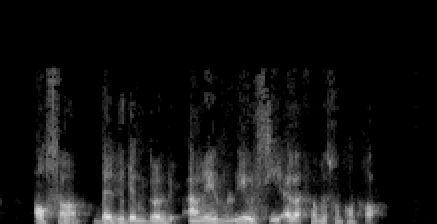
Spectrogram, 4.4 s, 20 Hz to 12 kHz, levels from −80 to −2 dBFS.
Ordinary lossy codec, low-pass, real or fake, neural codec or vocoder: MP3, 32 kbps; 10.8 kHz; fake; codec, 24 kHz, 1.5 kbps, HILCodec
